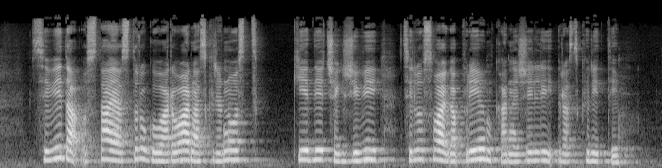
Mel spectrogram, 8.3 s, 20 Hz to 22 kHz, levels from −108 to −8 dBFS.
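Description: Generation loss runs through the whole speech clip: the sound is swirly, smeared and hollow, with consonant attacks blurred and nothing above 15.5 kHz. The likely cause is repeated lossy coding, the character pointing to an MP2-style codec at around 96 kbit/s applied about three times over. Each decode and re-encode lands on a shifted frame grid and quantises again, so noise and spectral gaps stack up beyond what one pass would leave.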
